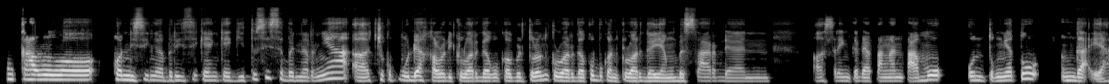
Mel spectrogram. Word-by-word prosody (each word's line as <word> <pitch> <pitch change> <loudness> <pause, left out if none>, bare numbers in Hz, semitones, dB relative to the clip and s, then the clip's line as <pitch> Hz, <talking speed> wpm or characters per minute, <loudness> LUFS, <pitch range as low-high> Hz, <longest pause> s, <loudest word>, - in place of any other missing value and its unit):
Oh, 240 -1 0
kalau 220 -2 +5 0.2
kondisinya 205 -2 +1
berisik 190 +2 -4
yang 190 - -5
kayak 185 -1 -4 0.2
gitu - - -7
sih 305 +6 -1
sebenarnya, 205 - -1
eee, 165 -1 +1
cukup 185 +3 -5
mudah 190 0 +2
kalau 165 -3 0
di 160 - -3
keluargaku. 160 0 +1
Kebetulan 170 +3 0
keluargaku 165 -1 +2
bukan 190 -5 -2
keluarga 160 0 +1
yang 155 -1 +1
besar 165 +1 -2
dan, 155 -1 -8 0.4
eee, 160 +1 -9
sering 170 +3 -6
kedatangan 165 0 -3
tamu, 205 +8 +2 0.3
untungnya 190 0 0
tuh 260 +3 +1 0.2
nggak, 180 -2 0
ya. - - -2
180 Hz, 160 wpm, -15 LUFS, 165-205 Hz, 0.4 s, kalau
